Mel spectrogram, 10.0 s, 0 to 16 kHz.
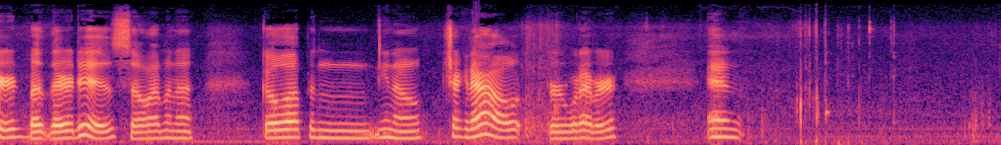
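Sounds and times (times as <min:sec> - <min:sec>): handling noise on microphone: 0:04.7 - 0:06.1, 0:09.6 - 0:10.0.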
